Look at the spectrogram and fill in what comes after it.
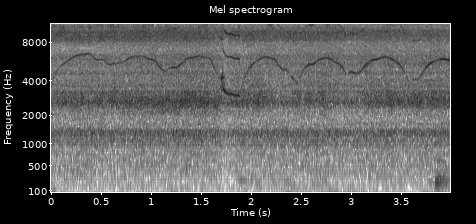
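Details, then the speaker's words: A high-speed dental drill with a number one high-speed bur cuts through the mesial triangular fossa of a crown on a lower left first molar with failed endo, to remove the crown; a steady high-pitched whine wavers in pitch. "the first step is I take a number one highspeed bar and index it and uh then I go back and vertically that bir kind of wants to dance around a little bit"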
